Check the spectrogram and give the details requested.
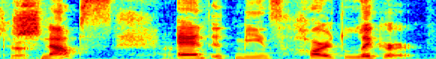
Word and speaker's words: Schnaps: In German, we spell it like this and say schnaps and it means hard liquor.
